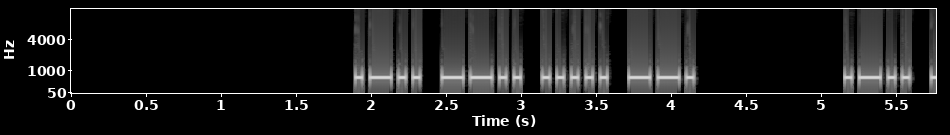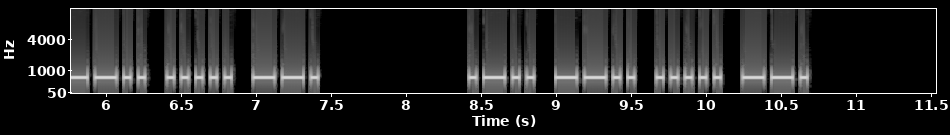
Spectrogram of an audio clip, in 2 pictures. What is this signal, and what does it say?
Morse code, heard as a keyed tone, about 25 wpm, 700 Hz. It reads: LZ5G LZ5G LZ5G
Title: DXCC-100 Call Signs - 4 Characters - Repeated 3x - 25wpm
